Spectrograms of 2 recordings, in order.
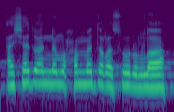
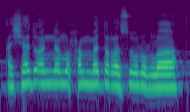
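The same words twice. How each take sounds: No difference in how they are said.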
